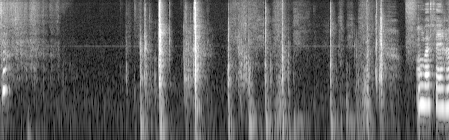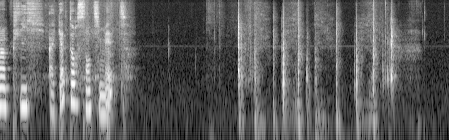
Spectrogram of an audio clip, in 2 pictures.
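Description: Paper rustles and slides across a trimmer board.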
